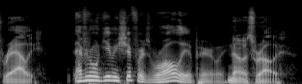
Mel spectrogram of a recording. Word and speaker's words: Raleigh: It's pronounced rally.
